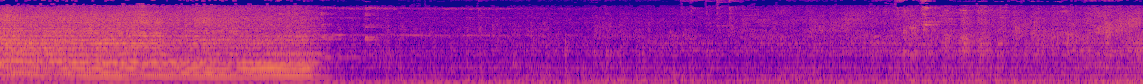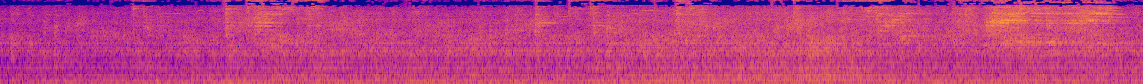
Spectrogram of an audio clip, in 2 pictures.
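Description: Wheeling and Lake Erie freight train at a crossing: the diesel locomotive's multi-note air horn sounds a sustained chord that cuts off about four seconds in. Then the engine rumbles and the cars roll by with clickety-clack wheel noise, getting louder over the second half.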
